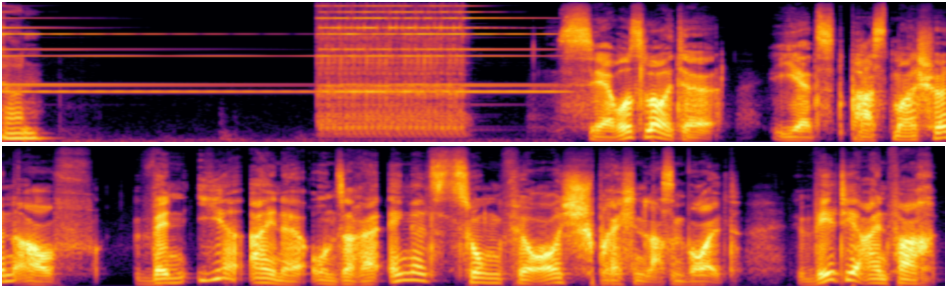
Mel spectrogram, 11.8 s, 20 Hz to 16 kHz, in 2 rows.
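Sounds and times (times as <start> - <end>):
speech: 0.0 - 0.4, 3.5 - 11.7
telephone bell ringing: 0.0 - 3.7.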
